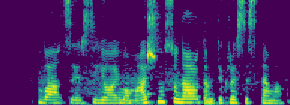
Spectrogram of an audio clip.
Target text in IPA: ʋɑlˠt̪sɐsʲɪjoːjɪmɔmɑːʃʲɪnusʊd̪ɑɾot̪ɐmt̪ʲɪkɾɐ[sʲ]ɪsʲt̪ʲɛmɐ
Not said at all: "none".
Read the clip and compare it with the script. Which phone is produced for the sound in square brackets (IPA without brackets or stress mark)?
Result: sʲ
